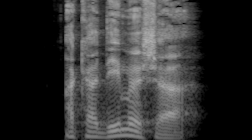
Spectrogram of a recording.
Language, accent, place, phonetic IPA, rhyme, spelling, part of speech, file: German, Germany, Berlin, [akaˈdeːmɪʃɐ], -eːmɪʃɐ, akademischer, adjective, De-akademischer.ogg
- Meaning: 1. comparative degree of akademisch 2. inflection of akademisch: strong/mixed nominative masculine singular 3. inflection of akademisch: strong genitive/dative feminine singular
